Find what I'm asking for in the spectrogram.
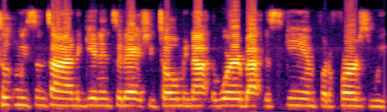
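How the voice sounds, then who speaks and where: A woman speaks in a strong Southern US accent. Her medium-pitched voice has an animated tone. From US South, North Carolina. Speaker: factory worker vlogger. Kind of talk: casual vlog monologue. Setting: indoors during thunderstorm. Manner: animated, colloquial.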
